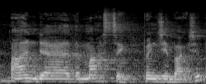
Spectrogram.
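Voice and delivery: ordinary talk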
